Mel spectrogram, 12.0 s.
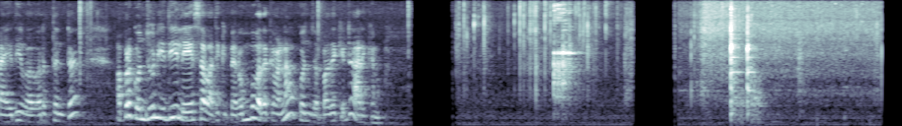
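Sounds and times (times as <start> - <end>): spices crackling in oil: 6.0 - 8.5, 9.1 - 11.8
steady sizzle in hot oil: 6.0 - 11.8.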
